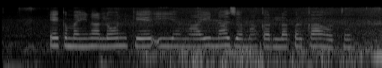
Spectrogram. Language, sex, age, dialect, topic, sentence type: Magahi, female, 18-24, Central/Standard, banking, question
